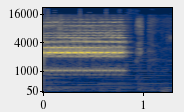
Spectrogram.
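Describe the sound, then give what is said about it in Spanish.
A telephone rings with an incoming call, giving one bright, rapidly pulsing electronic trill that stops after under a second. Faint low noise follows. “A ver, nos está llegando una, nos, está, llegando una llamada. Muy en este momento.”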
